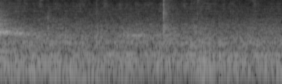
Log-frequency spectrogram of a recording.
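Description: Quiet room tone with one faint, short click a little after a second in.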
